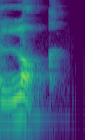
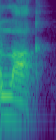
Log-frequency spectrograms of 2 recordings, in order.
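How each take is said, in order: First: "lock" with a rounded London vowel; rounded British o in "lock"; London pronunciation. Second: "lock" with open American "ah"; unrounded American vowel in "lock"; American pronunciation. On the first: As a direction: say "lock" close to "look". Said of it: "London, you may hear". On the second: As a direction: say "lock" as "lahk". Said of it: "America, you may hear". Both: Shown as a demonstration.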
